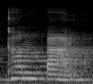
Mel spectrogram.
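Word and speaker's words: かんぱい: Không đọc là can mà sẽ là Kanpai, Kanpai.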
